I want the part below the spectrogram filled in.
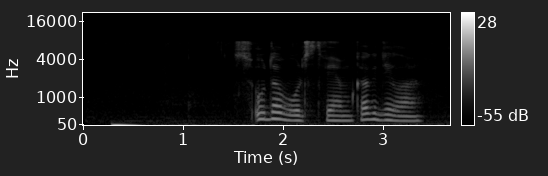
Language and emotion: Russian, neutral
